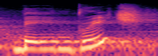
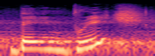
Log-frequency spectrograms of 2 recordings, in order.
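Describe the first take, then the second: No difference in how they are said.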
